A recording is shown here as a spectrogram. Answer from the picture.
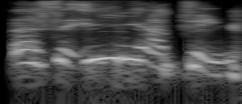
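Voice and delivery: lightly hammed-up Toronto street accent; Toronto mans accent. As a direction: put on a Toronto man's accent. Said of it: "You know, Toronto man, you know?".

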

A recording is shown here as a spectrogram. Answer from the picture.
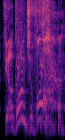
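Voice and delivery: put-on loud, high German-accented shout; German war cry. Mock German soldier declaring war.

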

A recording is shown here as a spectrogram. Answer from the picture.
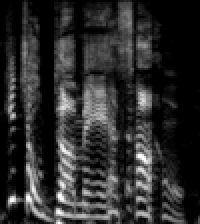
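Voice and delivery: normal talking voice

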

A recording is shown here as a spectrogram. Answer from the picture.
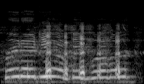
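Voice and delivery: very high, slow, cartoonish kid voice; little brother voice. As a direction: squeak it out like an overeager little kid. Little brother quoted, "that's what he said.

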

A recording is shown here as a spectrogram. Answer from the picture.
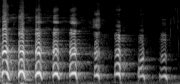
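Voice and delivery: tipsy high-pitched giggling; high giggle fit. Real, not acted. Tipsy laughter.

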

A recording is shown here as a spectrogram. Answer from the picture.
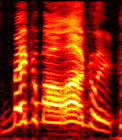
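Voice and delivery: loud laughing spite, high; laughing punchline. Acted. The laughing man tells God his wish, loud laughing. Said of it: "He says".

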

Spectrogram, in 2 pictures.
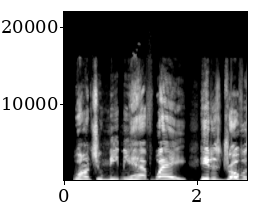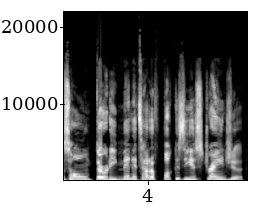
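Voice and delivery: high, exasperated hollering as the man; imitated arguing. Man defending the driver to his partner, imitated heated arguing. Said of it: "now they're screaming".

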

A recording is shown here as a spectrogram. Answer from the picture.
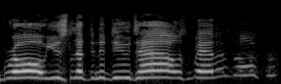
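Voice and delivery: very high, slow, drawn-out gushing; retold excitement. Convert impressed by the pastor's connection, retold as wildly excited. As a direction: imitate a man bursting with amazement, loud then trailing up high. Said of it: "That made him so excited".

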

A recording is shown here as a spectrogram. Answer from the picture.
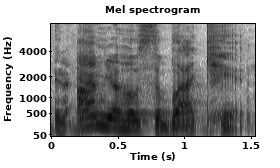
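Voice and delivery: high-energy greeting. Real, not acted. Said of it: "came in high energy with that greeting".

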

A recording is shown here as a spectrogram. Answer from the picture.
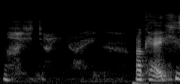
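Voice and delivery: soft voiceless murmur; whisper. Real, not acted. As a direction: whisper it while thinking hard. Whispering while trying to recall.

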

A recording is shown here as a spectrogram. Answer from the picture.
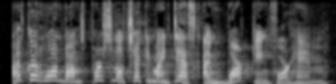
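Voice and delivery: high, heated protest; indignant. A narrator's reading. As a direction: protest hotly, pitch up. Harriet argues with guards.

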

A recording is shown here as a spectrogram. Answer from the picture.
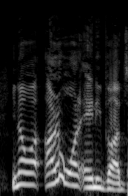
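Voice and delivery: high, loud retold outburst; mad refusal. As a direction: re-enact refusing the nurse, fed up. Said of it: "I was so mad".

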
